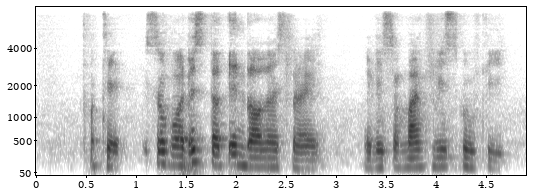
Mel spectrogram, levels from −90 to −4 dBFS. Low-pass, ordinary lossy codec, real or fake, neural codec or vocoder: 7.2 kHz; none; fake; codec, 44.1 kHz, 2.6 kbps, DAC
